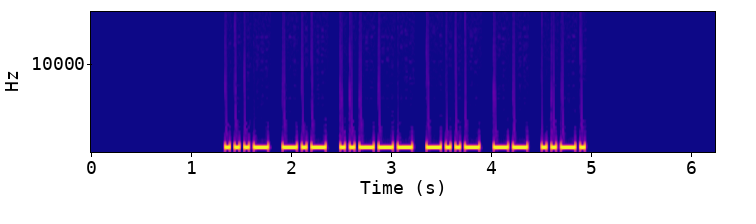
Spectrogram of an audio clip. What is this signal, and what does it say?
Morse code, heard as a keyed tone, about 25 wpm, 690 Hz. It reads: VK2XMF
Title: DXCC-100 Call Signs - 6 Characters - 25wpm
